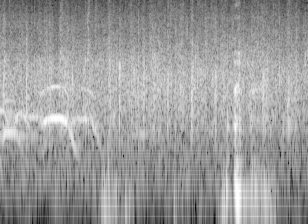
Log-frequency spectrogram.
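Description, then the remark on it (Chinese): An audience breaks into steady, dense applause given to God, a wash of many hands clapping together, with a few voices calling out briefly over it. “拍手完了都给神。”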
